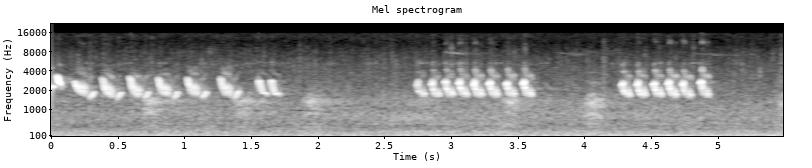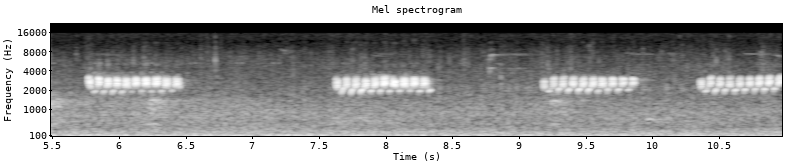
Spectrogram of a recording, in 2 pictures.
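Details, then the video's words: Northern mockingbird delivering trilled phrases, each repeated two or three times, then four dense buzzy bursts of about half a second, evenly spaced. "The song of the Northern Mockingbird"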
